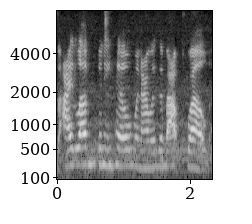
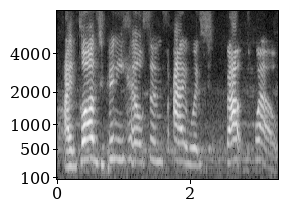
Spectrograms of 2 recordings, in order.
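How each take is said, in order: First: It is read flatly, without feeling. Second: It is read with lively, expressive feeling.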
